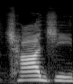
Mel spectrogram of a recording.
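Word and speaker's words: CHAGEE: E E is uh is actually pronounced as Chaji, not Chagi.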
